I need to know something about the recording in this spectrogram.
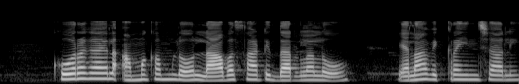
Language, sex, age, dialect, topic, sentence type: Telugu, female, 31-35, Central/Coastal, agriculture, question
